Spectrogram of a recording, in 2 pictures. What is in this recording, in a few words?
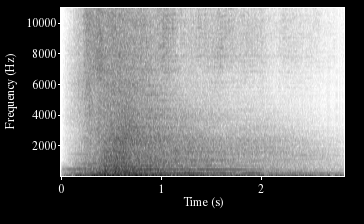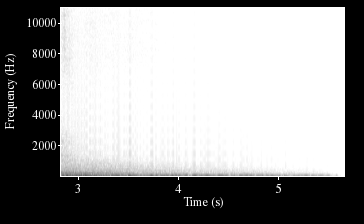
Level Up; Regions of Ruin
